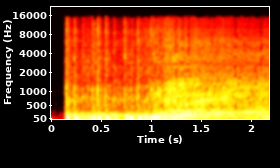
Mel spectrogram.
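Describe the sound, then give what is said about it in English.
A student at Frank Hawley's Drag Racing School does a burnout in the school's Firebird super gas drag car: a loud engine rumbles and revs in choppy bursts, then rises into a sustained roar with climbing tones and tire noise, with no talking. “Student doing a burnout, Frank Hawley watching over him in the school's Firebird super gas car, and that's how the next generation of drag racers come around.”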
